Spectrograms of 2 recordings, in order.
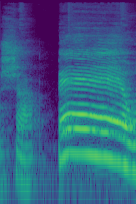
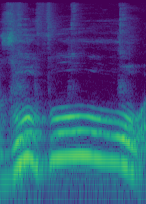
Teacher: chapéu, olha só, o som é aberto, péu. Agora, quando eu falo vuvu, eu já fecho o som, vuvu, né? Fecho o som, a boquinha.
